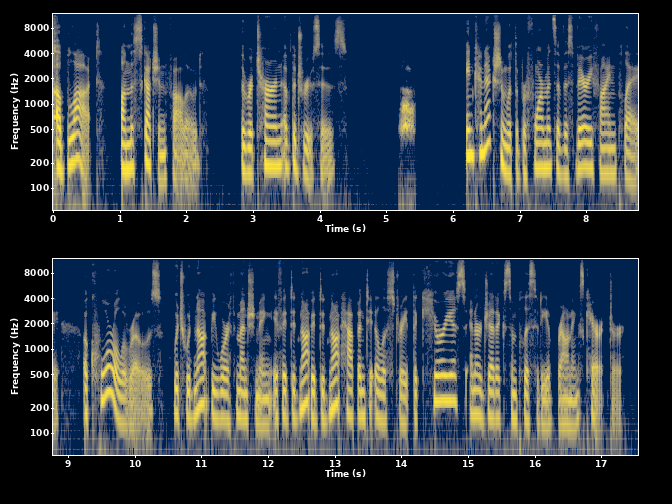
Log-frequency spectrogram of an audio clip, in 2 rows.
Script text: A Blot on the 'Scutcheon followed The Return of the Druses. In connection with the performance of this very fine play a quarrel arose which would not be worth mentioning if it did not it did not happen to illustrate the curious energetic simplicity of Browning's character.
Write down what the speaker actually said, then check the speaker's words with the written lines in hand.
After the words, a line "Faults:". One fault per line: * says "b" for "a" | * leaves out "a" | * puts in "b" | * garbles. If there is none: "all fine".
A Blot on the 'Scutcheon followed The Return of the Druses. In connection with the performance of this very fine play a quarrel arose which would not be worth mentioning if it did not it did not happen to illustrate the curious energetic simplicity of Browning's character.
Faults:
all fine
